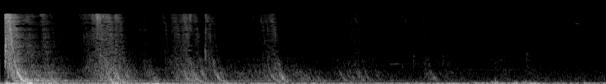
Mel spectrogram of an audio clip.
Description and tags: Laser one
Metallic laser sound with quite a long echo. Made with a metal Springy. Recorded indoors, with Zoom H4.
